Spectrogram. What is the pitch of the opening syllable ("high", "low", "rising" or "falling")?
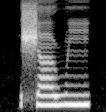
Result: high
